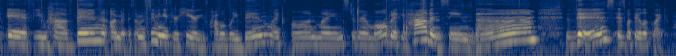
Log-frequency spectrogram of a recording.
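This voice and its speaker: A woman hosting a casual livestream tutorial from her home desk, chatting in a rambling, apologetic way with many ums while losing her voice. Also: medium pitch. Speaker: dice maker hosting a live tutorial.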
